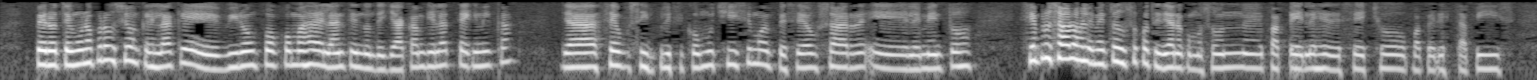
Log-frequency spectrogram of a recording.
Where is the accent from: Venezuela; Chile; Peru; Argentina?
Venezuela; San Cristóbal, Táchira; born there; Yo nací en San Cristóbal, Venezuela, que está muy cercana a la frontera colombiana. Hice estudios de arquitectura en la Universidad de los Andes de Bogotá y me gradué en el año 1976.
